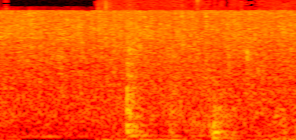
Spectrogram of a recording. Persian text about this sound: آخه یه دقیقه بشینم زیر این بارون آخش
